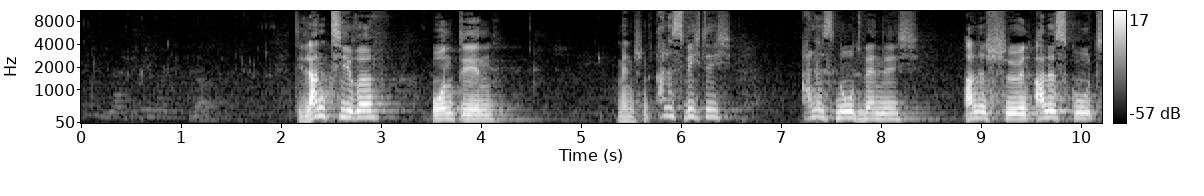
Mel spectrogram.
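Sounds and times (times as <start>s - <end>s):
water poured into a chalice: 0.0s - 2.6s, 4.5s - 5.4s
speech: 2.1s - 4.3s, 5.3s - 6.6s, 7.2s - 10.2s.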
